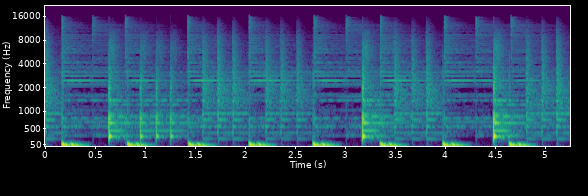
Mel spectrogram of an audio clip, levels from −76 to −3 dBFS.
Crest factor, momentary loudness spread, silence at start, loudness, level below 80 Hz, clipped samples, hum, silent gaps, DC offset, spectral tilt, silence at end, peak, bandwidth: 20 dB; 7 LU; 0 s; -23 LUFS; -22 dBFS; under 0.1%; none; none; under 0.1%; -4 dB/octave; 0 s; 0 dBFS; 17 kHz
